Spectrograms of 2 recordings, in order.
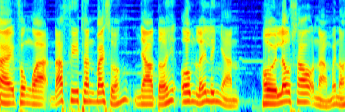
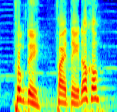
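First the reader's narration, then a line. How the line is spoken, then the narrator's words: Shocked, frightened cry. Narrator (Vietnamese): Linh Nhạn kinh hoàng la lên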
